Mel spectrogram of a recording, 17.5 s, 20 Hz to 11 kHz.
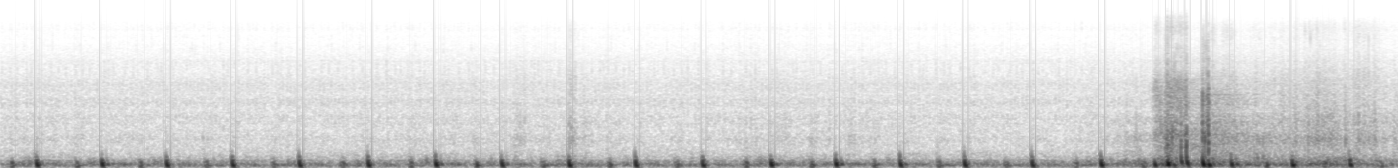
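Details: Steady low heart thumps at about 72 beats a minute, with a soft breath or rustle near the end; normal heartbeat from a 20-minute sleep ASMR heartbeat and breathing recording.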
